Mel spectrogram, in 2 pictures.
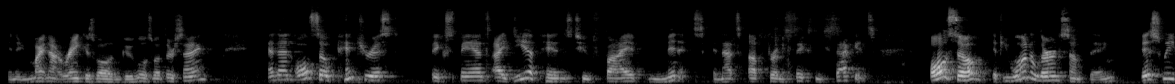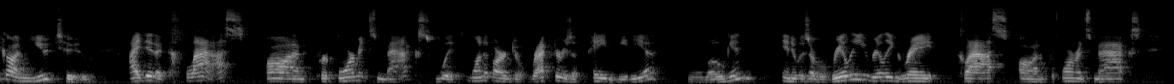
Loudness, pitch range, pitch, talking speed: -30 LUFS, 135-215 Hz, 150 Hz, 170 wpm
